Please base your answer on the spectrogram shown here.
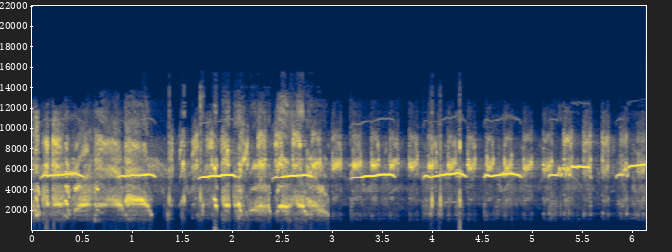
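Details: Roosting lure of swiftlets (suara inap): harsh continuous buzzing chatter at first, then shorter buzzy bursts alternating with repeated thin rising whistle notes roughly once per second.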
